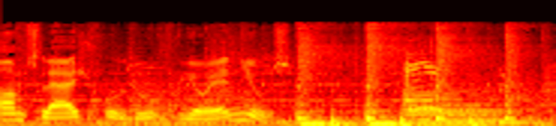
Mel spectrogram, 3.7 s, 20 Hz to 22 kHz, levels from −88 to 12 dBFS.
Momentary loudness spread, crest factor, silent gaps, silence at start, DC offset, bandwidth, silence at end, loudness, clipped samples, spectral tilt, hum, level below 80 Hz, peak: 7 LU; 14 dB; none; 0 s; under 0.1%; 11.5 kHz; 0 s; -19 LUFS; under 0.1%; -5.5 dB/octave; none; -26 dBFS; -4 dBFS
